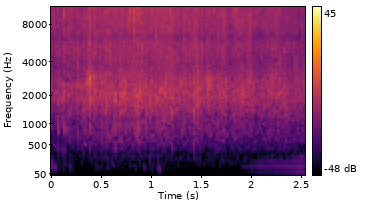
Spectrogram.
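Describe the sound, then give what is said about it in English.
A church audience applauds to welcome a speaker. The clapping is steady and dense and runs the whole length, with a low, even hum joining near the end. “So church, can you help me, wherever you're watching with me together, put your hands together to welcome Mr.”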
